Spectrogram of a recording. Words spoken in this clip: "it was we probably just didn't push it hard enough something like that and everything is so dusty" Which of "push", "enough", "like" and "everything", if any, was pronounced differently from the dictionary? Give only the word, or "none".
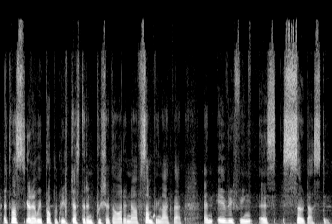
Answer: none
